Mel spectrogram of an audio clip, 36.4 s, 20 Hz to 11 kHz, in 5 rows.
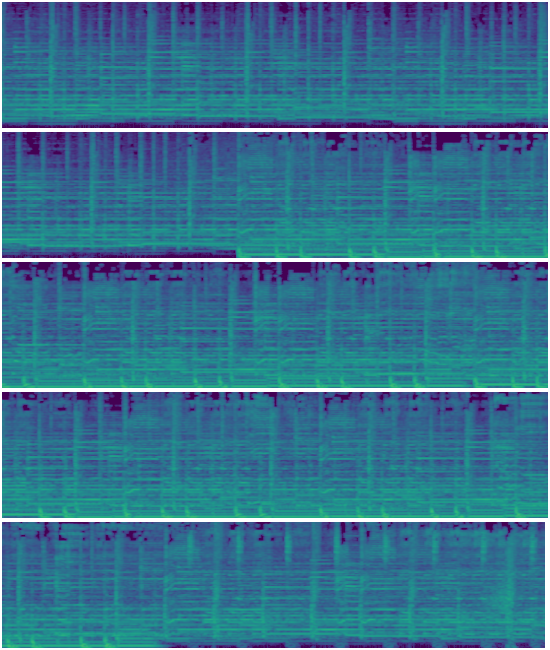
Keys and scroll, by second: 4.4 Return, 8.8 ctrl+alt+z, 11.9 ctrl+t, 18.0 Return, 20.1 ctrl+j, 20.9 ctrl+alt+z, 22.2 ctrl+alt+z, 25.2 ctrl+shift+z, 26.6 ctrl+t, 29.9 ctrl+t, 34.1 Return.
